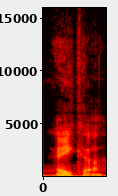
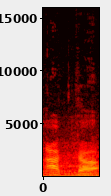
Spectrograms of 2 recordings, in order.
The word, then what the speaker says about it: Acre: and capture of acre it is pronounced acre right remove this stain from akka Altair oh akka I've been here in a car since the Crusaders were laying Siege ah I've always called it acre so I'm just going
